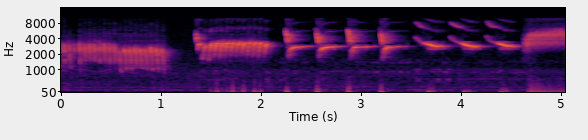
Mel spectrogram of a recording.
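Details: Canary singing a loud, varied run: a fast buzzy rolled trill, a smoother sustained trill, then repeated upswept double notes and descending whistled slurs, ending in a high rattling tour.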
